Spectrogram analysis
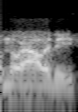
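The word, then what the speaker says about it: Knowality: trent it's pretty straightforward so no already just the way it's spelled is k-n-o-w like knowledge so k-n-o-w a-l-i-t-y so no ality so it's kind of knowledge plus reality because that was my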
